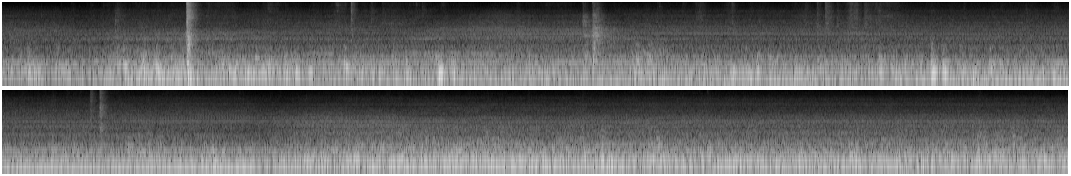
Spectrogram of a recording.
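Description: Steady low rumble of a moving passenger train heard from inside the carriage, with a few sharp clicks and knocks along the way.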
